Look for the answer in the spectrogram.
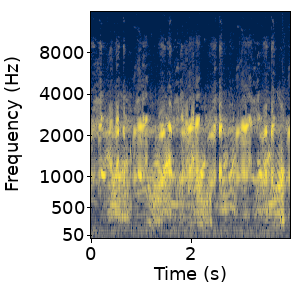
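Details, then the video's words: Frogs croaking in a dense chorus, overlapping pulsed croaks and trills filling the mid range, with short tonal notes breaking through now and then; no other sounds stand out. "FROGS CROAKING"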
